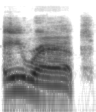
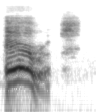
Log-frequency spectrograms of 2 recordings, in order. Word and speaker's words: Arabs: We're not Arabs.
